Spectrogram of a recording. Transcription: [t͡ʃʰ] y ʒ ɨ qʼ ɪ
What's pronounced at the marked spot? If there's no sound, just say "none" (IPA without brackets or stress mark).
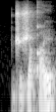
d͡ʒ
